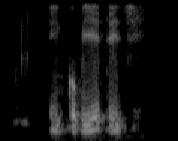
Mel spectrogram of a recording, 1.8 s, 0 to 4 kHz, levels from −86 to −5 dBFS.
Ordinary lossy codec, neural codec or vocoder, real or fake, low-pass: Opus, 24 kbps; none; real; 3.6 kHz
